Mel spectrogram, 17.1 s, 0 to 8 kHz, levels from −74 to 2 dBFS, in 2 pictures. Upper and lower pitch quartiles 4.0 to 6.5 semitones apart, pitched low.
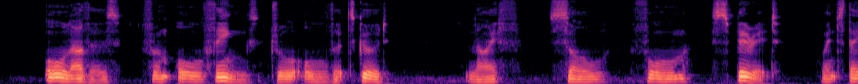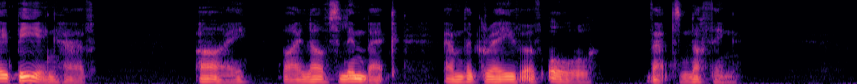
No: average, 2.8 semitones; very low, 95 Hz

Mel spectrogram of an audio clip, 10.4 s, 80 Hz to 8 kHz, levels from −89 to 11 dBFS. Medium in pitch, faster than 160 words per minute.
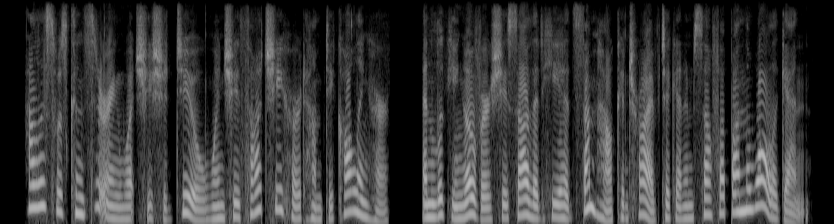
Yes: medium, 170 Hz; average, 195 wpm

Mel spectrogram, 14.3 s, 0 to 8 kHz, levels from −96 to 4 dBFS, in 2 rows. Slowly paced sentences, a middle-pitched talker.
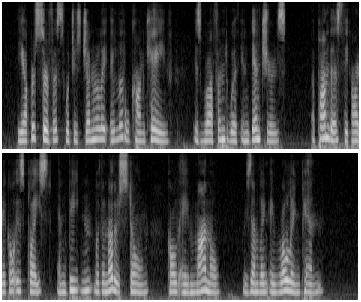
Yes: slow, 130 wpm; medium, 180 Hz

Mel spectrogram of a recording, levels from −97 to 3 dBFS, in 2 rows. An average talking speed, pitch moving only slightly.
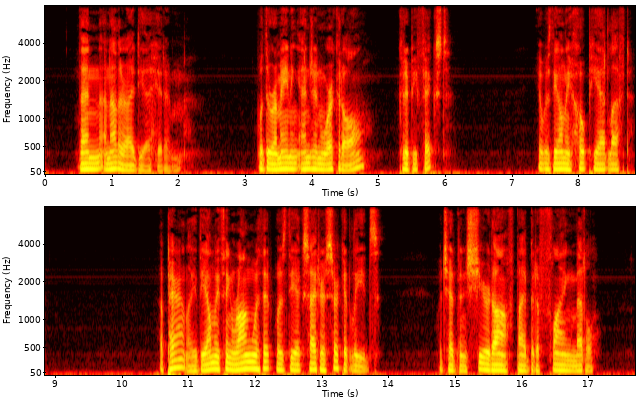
Yes: average, 160 wpm; narrow, 2.2 semitones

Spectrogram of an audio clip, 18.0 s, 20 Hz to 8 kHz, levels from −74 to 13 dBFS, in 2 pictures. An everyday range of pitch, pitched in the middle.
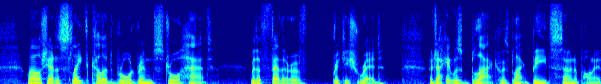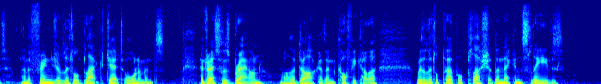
No: average, 3.8 semitones; low, 105 Hz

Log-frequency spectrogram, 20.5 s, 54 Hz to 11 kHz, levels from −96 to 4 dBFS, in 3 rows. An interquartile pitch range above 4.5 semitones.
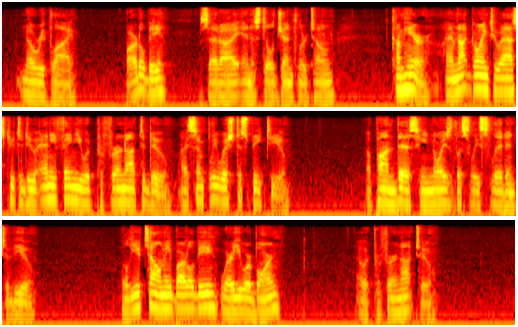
No: average, 4.0 semitones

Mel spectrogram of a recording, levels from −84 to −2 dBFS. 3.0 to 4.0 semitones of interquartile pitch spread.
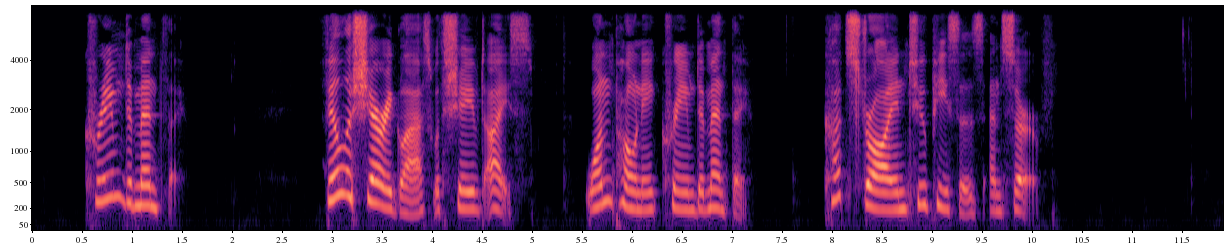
No: average, 5.3 semitones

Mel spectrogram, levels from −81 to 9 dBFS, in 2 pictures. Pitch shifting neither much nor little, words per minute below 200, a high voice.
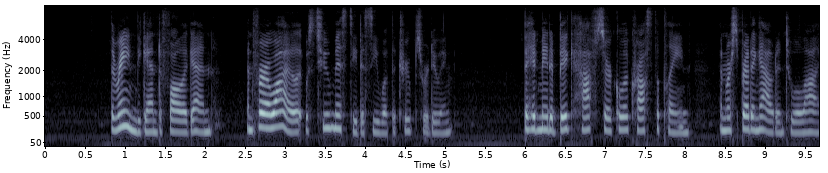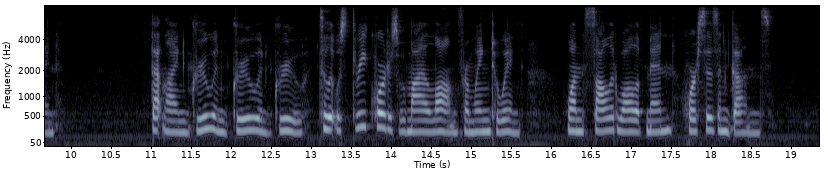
No: average, 3.1 semitones; fast, 205 wpm; high, 220 Hz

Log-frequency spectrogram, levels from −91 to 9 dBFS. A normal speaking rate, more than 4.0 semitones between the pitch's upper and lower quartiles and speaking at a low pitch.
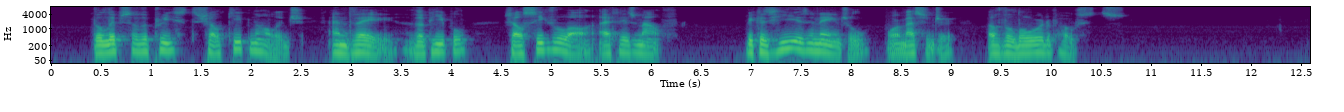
No: average, 150 wpm; average, 3.4 semitones; low, 115 Hz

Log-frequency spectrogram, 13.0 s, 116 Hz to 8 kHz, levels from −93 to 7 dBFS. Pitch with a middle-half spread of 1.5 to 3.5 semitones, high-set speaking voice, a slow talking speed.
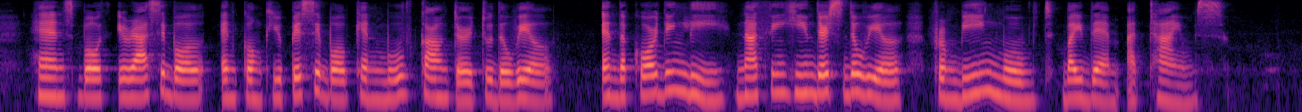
Yes: average, 2.8 semitones; high, 200 Hz; slow, 110 wpm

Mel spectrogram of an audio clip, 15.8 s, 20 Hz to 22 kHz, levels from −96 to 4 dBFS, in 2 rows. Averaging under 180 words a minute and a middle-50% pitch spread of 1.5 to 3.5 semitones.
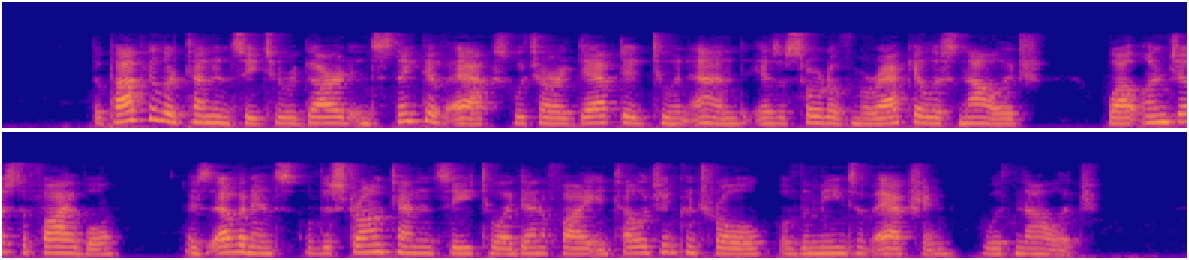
Yes: average, 145 wpm; average, 2.7 semitones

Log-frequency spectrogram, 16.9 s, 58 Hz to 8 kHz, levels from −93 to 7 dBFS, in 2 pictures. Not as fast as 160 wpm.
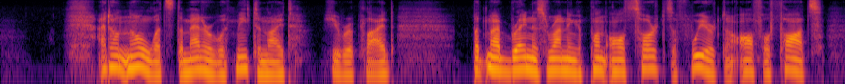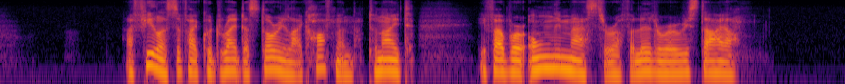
No: average, 165 wpm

